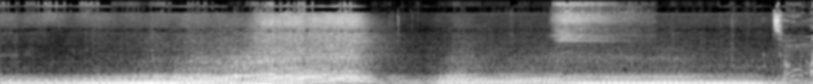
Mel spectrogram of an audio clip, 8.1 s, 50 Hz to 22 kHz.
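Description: A tuned Dodge Charger SRT8 engine pulls hard from inside the car, its loud rising roar climbing through revs, dipping briefly at a shift, then surging again under a low rumble.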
